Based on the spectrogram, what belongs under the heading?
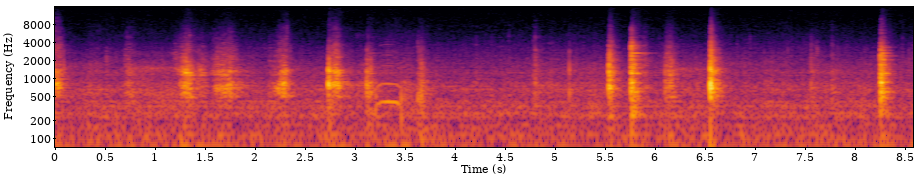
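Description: Wooden spoon stirring in a frying pan, with irregular knocks and scrapes of the spoon against the pan; the sharpest knock comes a little past the middle.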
